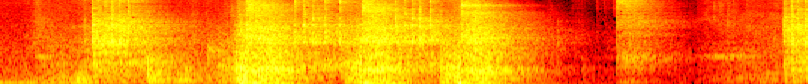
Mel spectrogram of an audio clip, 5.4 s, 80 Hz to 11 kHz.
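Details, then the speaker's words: 2001 Yamaha WR250F street-legal dirt bike, just rebuilt after sitting years, kick-started with choke on: five sharp kick strokes, mechanical clatter, no firing; won't start; owner hopes valves seat, spark not yet checked. "no go we got to see if this thing's sparking all right I just assumed this was sparking"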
